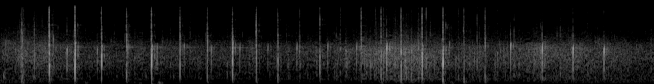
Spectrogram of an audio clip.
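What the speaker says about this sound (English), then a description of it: "Class of 2018, please join me in applauding these invaluable supporters who surround you today." Graduating law school class at a convocation ceremony applauding their families and supporters, a sustained crowd applause with sharp individual claps standing out near the microphone, building slightly then holding steady.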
